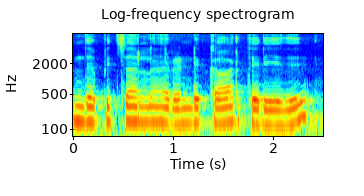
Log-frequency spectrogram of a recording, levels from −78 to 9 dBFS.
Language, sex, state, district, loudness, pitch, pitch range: Tamil, male, Tamil Nadu, Kanyakumari, -14 LUFS, 135 Hz, 130-140 Hz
